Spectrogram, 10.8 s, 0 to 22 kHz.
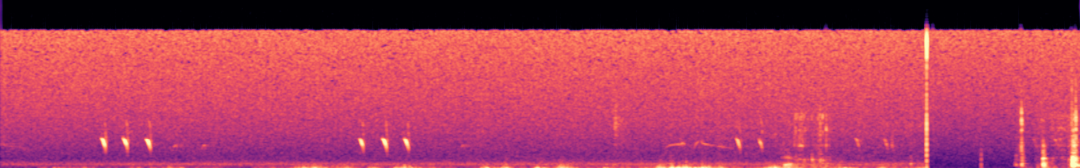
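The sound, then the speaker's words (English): A wild bird calling from the top of a dead tree gives short, high, thin call notes in quick clusters of two or three, repeated a few times over a steady low rumble of wind-like noise; no one speaks. “And calling from the top of a dead tree, and I'm trying to test birds 599 and 600.”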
